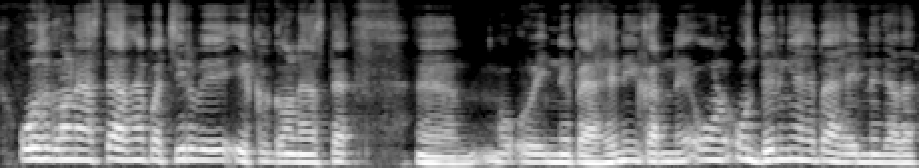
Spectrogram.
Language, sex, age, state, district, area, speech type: Dogri, male, 30-45, Jammu and Kashmir, Udhampur, rural, spontaneous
